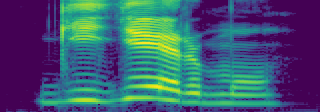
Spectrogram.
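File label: "guillermo", slow, Spanish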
